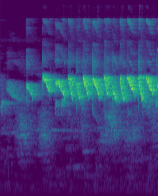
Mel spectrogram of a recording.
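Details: After a quiet start, a Hume's white-eye launches into loud, rapid, high-pitched notes, each sliding downward, repeated almost three times a second in an unbroken string.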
